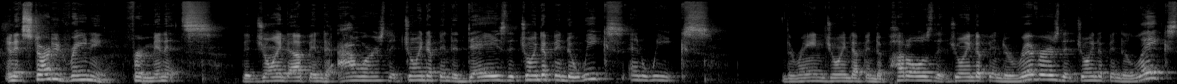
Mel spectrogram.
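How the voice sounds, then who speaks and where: A woman's voice: on the low side, moderate pace, reverberant. A woman reading a children's Bible story aloud expressively, chatting with a young child and asking simple questions.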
